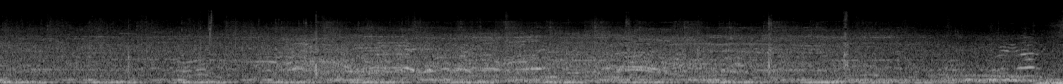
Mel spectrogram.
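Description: Baseball stadium crowd noise: a large crowd cheering and chattering as a home run scores, with music playing over the stadium sound system.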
